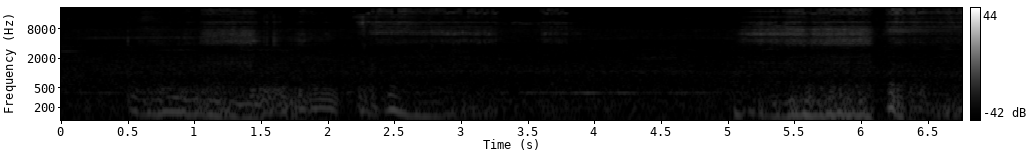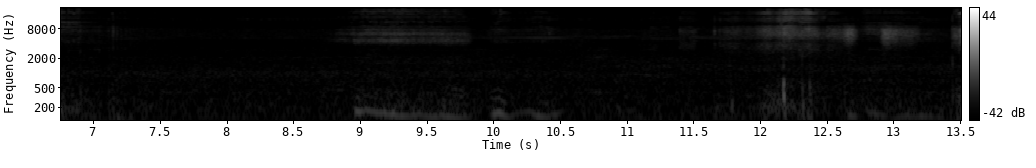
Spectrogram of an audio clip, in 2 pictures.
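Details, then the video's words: Welsh Corgi snoring while asleep, deep rumbling breaths with buzzy, rattling snores in bursts roughly every few seconds, low and steady. "도도 코골이"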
